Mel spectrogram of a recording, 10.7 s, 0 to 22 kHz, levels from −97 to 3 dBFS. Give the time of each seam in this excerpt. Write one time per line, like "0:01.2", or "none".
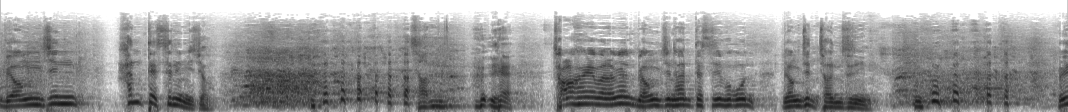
0:08.1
